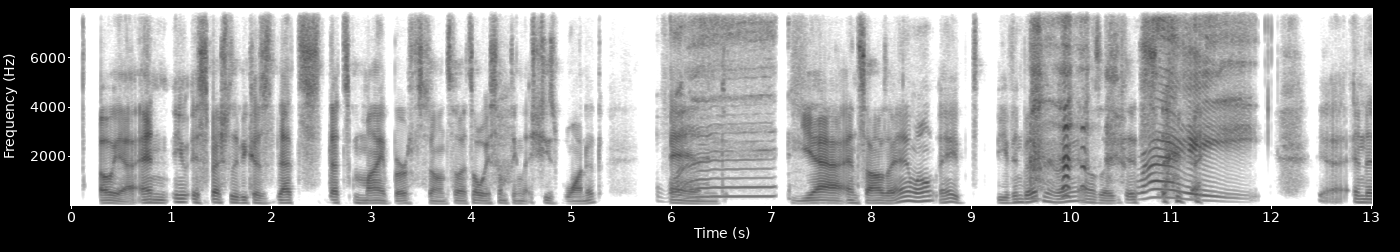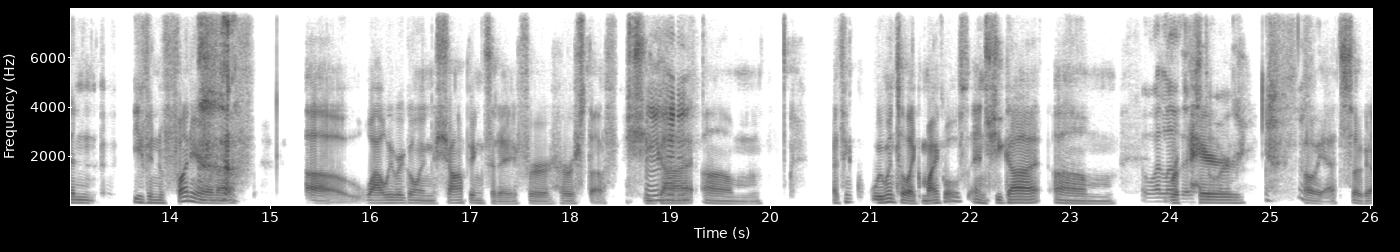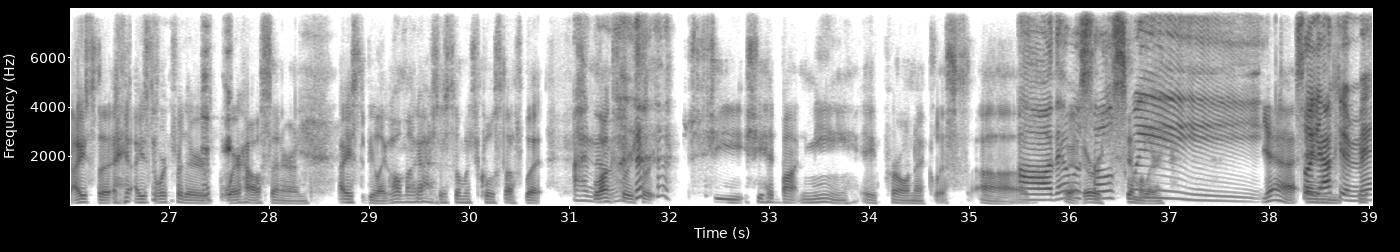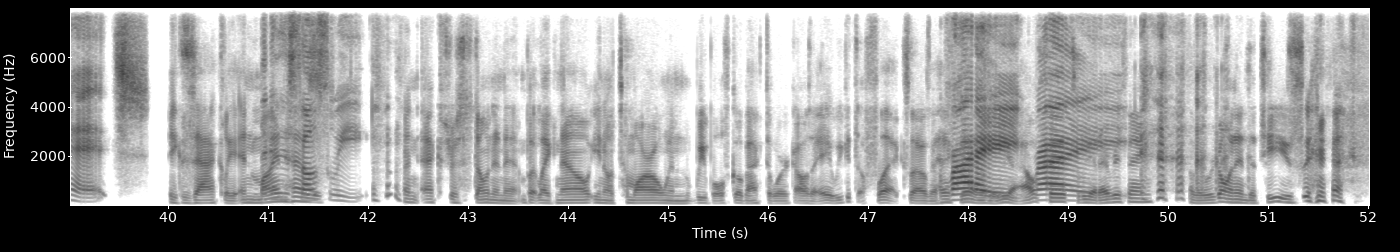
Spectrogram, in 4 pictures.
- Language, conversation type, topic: English, unstructured, What good news have you heard lately that made you smile?
- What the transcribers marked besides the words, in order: tapping; gasp; drawn out: "What?"; giggle; drawn out: "Right"; chuckle; chuckle; other background noise; chuckle; chuckle; chuckle; stressed: "me"; drawn out: "sweet"; chuckle; laugh; chuckle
